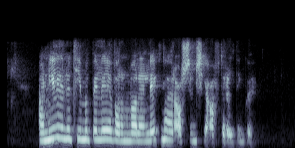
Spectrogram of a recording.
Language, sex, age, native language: Icelandic, female, 20-29, Icelandic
